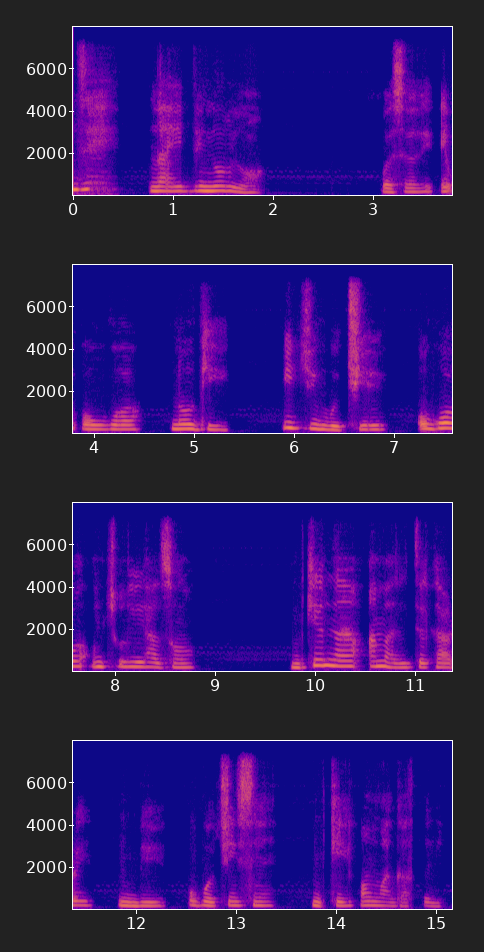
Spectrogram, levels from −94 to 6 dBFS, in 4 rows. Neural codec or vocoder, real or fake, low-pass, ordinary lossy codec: codec, 16 kHz in and 24 kHz out, 0.8 kbps, FocalCodec, streaming, 65536 codes; fake; 7.2 kHz; none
